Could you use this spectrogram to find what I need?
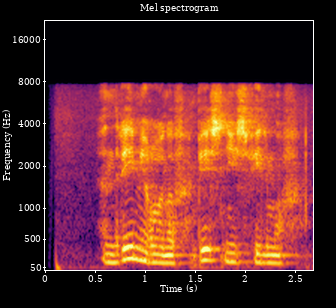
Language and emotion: Russian, neutral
